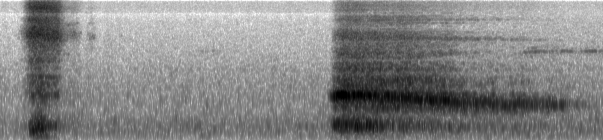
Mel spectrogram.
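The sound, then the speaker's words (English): Slow breathing in through the nostrils during a guided breathing exercise: a brief, sharp sniff, then after a pause a long, drawn-out breath of about three seconds that carries a faint tonal hiss and slowly fades, with no talk. “When you breathe in, what you need to do is count till four. Very, very slowly breathe in.”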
